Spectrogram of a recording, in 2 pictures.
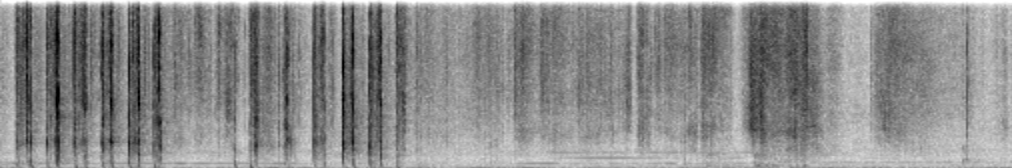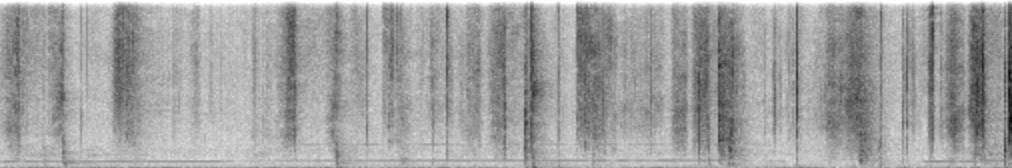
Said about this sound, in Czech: Já už se dívám na vaši fotku, míchám u toho karty a my se spolu podíváme na tento partnerský vztah.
